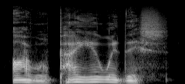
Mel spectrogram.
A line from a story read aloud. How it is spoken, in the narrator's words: Jack said brightly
